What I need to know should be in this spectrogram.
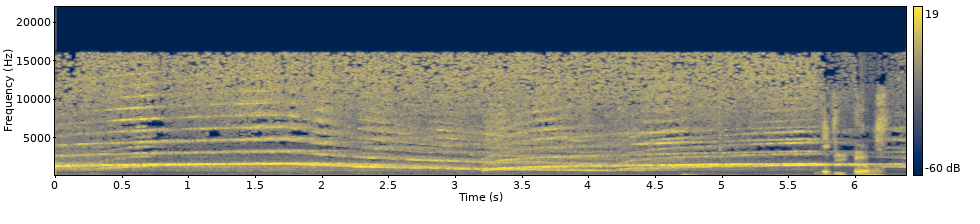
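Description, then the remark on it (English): An emergency vehicle siren wails steadily in London, its pitch gliding up and down in long sweeps while traffic rumbles underneath, as it passes; at the end a few brief voice fragments break through. “We'll just wait for that to pass. I live in London.”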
